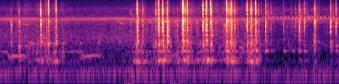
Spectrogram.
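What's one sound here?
Knocks and taps sound on hollow bamboo poles.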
